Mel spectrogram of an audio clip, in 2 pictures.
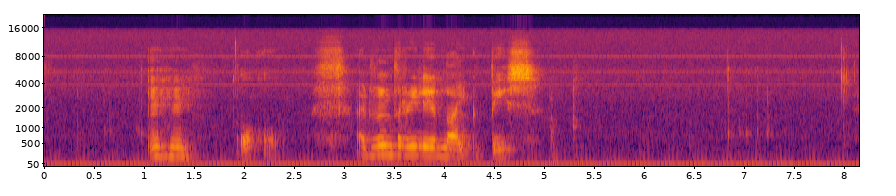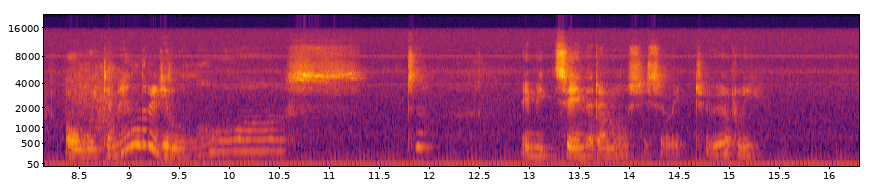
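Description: A boy talks calmly into a microphone, close by, in short bursts.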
